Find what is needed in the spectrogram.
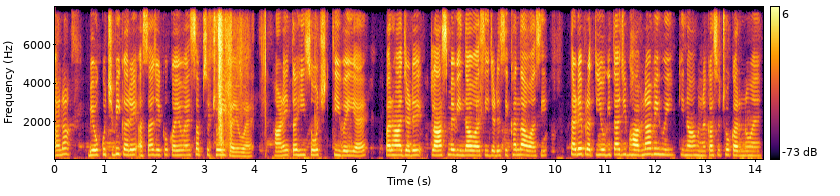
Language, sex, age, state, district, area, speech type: Sindhi, female, 45-60, Uttar Pradesh, Lucknow, rural, spontaneous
